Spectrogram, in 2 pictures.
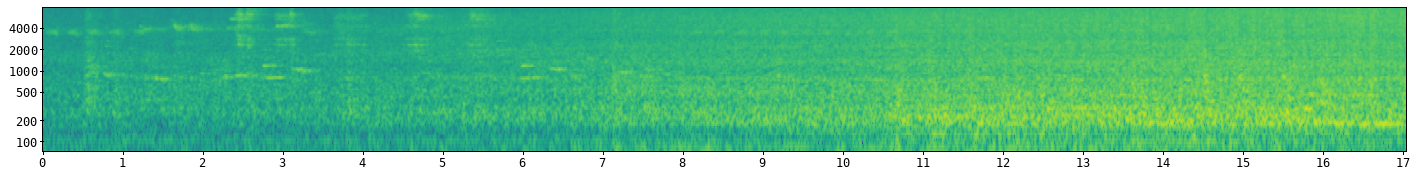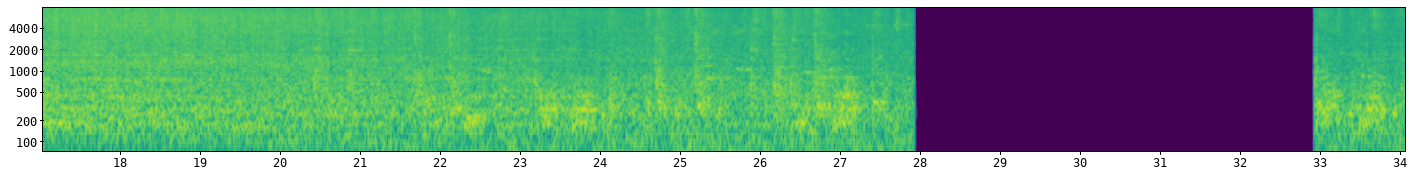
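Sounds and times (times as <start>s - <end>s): train rumbling on rails: 0.0s - 27.9s, 33.0s - 34.0s.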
